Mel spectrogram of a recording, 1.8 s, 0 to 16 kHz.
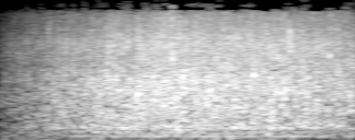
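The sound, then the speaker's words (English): A steady, rushing flow of muddy water runs continuously around K rails and down a sidewalk after rain, a broad wash of noise with a gurgling texture, moderately loud, with no voices. In Duarte, near Melcanyon and Brookridge Roads. “That's what the flow of muddy water sounded like coming around the K rails and down the sidewalk after a decent bout of rain began falling shortly after 8:30 in the morning.”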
